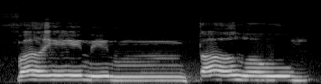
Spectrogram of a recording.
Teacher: نون ساکن کے بعد حروف اخفا میں یہاں تا آ رہا ہے تو یہاں پر اخفا غنہ کریں گے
